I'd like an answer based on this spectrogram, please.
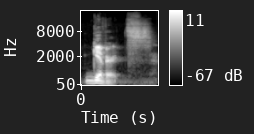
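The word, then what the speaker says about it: Gevirtz: So if you embarrassed yourself by saying his name wrong, then I'll make sure that I embarrass myself as well. It's Danny Givertz.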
